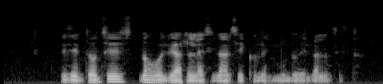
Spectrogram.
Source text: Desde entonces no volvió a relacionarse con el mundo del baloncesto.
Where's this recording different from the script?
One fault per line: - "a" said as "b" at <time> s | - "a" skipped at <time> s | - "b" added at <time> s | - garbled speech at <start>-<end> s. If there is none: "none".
none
